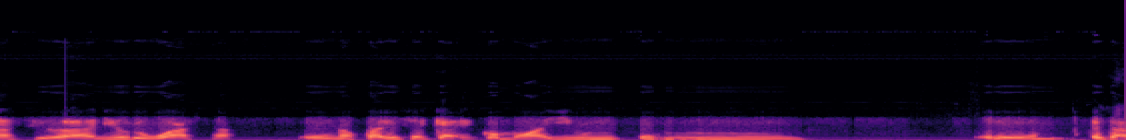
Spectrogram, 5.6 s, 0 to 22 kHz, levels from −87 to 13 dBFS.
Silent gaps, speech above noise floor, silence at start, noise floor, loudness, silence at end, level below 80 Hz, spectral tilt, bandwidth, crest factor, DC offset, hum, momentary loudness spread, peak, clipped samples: none; 35 dB; 0 s; -52 dBFS; -18 LUFS; 0 s; -56 dBFS; -7.5 dB/octave; 5 kHz; 18 dB; under 0.1%; 50 Hz at -55 dBFS; 11 LU; 0 dBFS; under 0.1%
